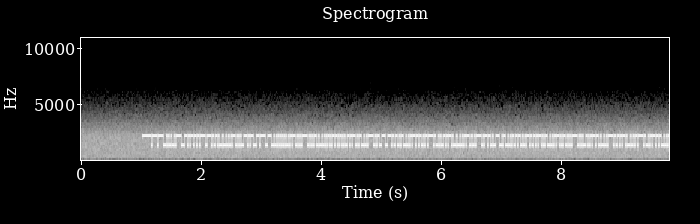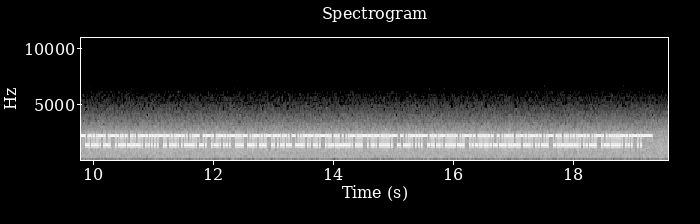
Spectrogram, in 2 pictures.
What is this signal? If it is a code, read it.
RTTY (75 baud, 850 Hz shift), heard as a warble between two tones, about 1800 Hz centre, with radio static. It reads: O1VWE GRM9M DS4RU FQFZ0 PMMWP 10AZ3 8GUMH WUGW6 64RN7 W30A1 HI3UZ 21BI7 5A2DV 8GUUM G0JNE 4K46O 1NU46 WNJWT JEBI2 NESI2 ACD2Q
